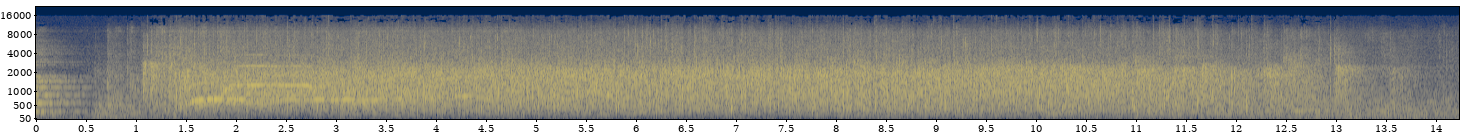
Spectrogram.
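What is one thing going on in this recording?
An audience applauds and cheers loudly, then the applause fades.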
